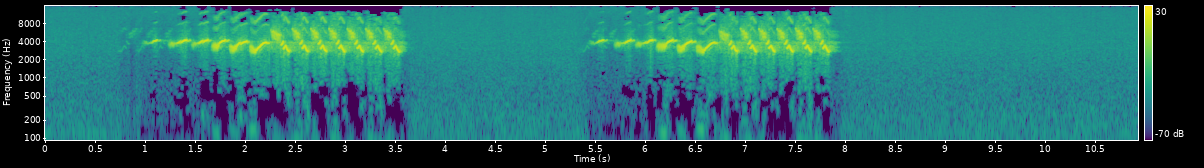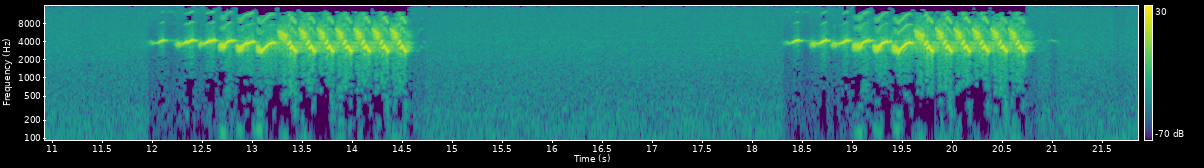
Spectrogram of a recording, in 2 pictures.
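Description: A small songbird sings a rapid run of high, sweet chirping notes, again and again with pauses between.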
